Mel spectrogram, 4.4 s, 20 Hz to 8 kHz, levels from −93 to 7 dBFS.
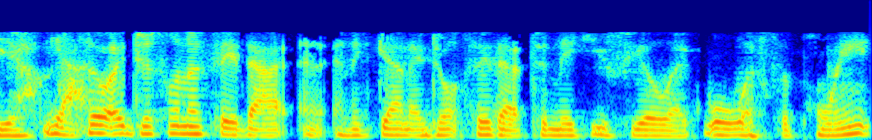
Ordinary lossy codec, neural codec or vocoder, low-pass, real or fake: AAC, 16 kbps; codec, 16 kHz, 8 kbps, FunCodec, trained on LibriTTS, 25 frames a second; 7.2 kHz; fake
